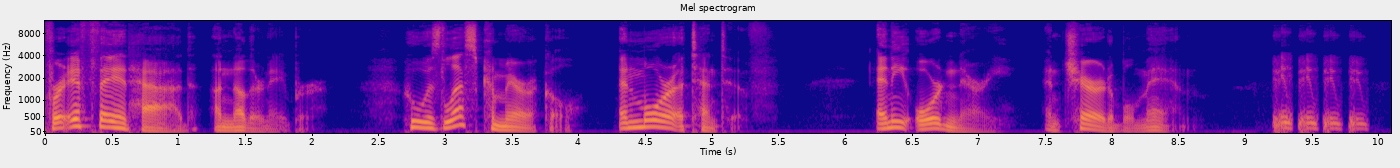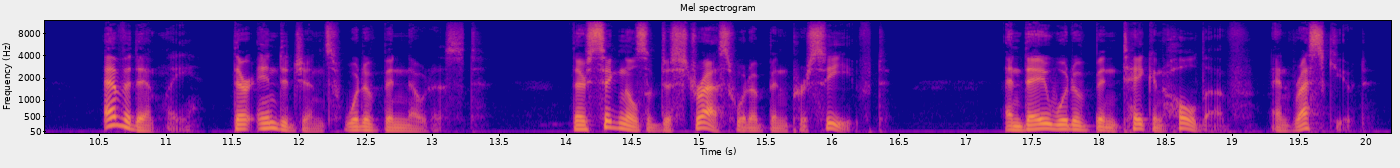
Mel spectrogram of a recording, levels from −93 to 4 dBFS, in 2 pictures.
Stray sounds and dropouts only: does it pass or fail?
fail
